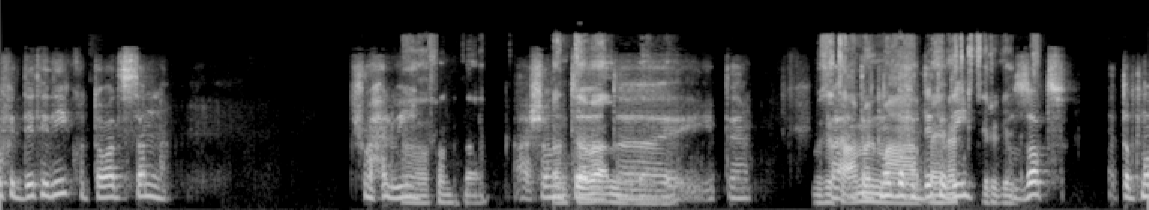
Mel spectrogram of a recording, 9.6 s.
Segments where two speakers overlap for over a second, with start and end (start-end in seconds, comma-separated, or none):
6.9-8.6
